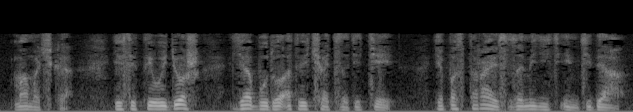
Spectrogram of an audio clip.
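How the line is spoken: Choked comforting whisper. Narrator (Russian): Сдерживая стон, готовый вырваться из груди, Анита, стараясь утешить ее, прошептала

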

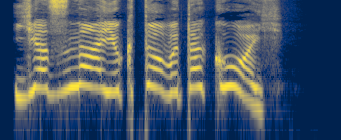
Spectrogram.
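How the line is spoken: Shouting. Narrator (Russian): закричала Алиса

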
